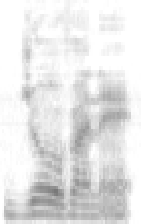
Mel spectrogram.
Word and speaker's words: giovane: As with C, you can put a J in front of any vowel by putting a silent I in between. This gets you words like giovane.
